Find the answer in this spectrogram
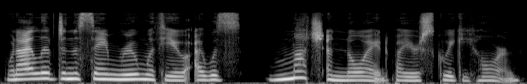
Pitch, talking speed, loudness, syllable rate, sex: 215 Hz, 195 wpm, -16 LUFS, 4.2 syllables/s, female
